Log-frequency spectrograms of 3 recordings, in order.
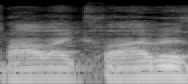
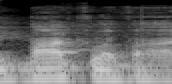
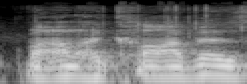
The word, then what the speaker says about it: balaclavas: Balaclavas. I always say baklava and fuck it up. Balaclavas, like the headwear.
